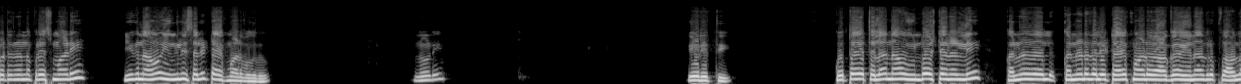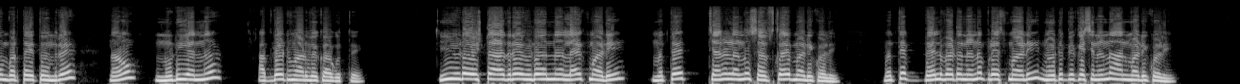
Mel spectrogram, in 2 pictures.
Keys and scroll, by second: 3.3-7.1 typing.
